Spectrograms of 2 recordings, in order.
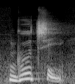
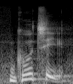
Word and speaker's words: Gucci: in the list is Gucci yes Gucci I've heard many people pronouncing it as Gucci Gucci it's Gucci Gucci is an Italian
